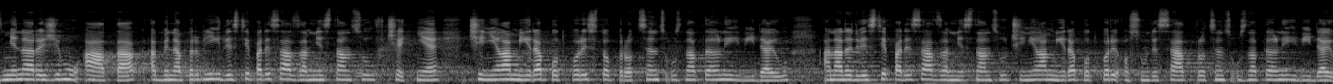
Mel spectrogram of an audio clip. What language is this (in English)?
Czech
